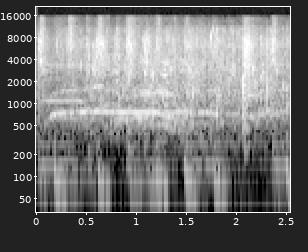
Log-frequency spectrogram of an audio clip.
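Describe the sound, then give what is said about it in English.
An audience applauds a rapper steadily with a dense wash of clapping, while a sustained whistle-like tone rises briefly above the noise for about two seconds. “You got a round of applause, ….”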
